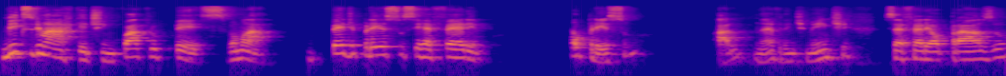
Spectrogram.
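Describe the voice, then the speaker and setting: A man with a fairly high pitch speaks very slowly, his bright, sharp tone sweeping through very wide pitch swings, with long pauses that come often. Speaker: university lecturer. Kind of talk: lecture. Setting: video call.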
